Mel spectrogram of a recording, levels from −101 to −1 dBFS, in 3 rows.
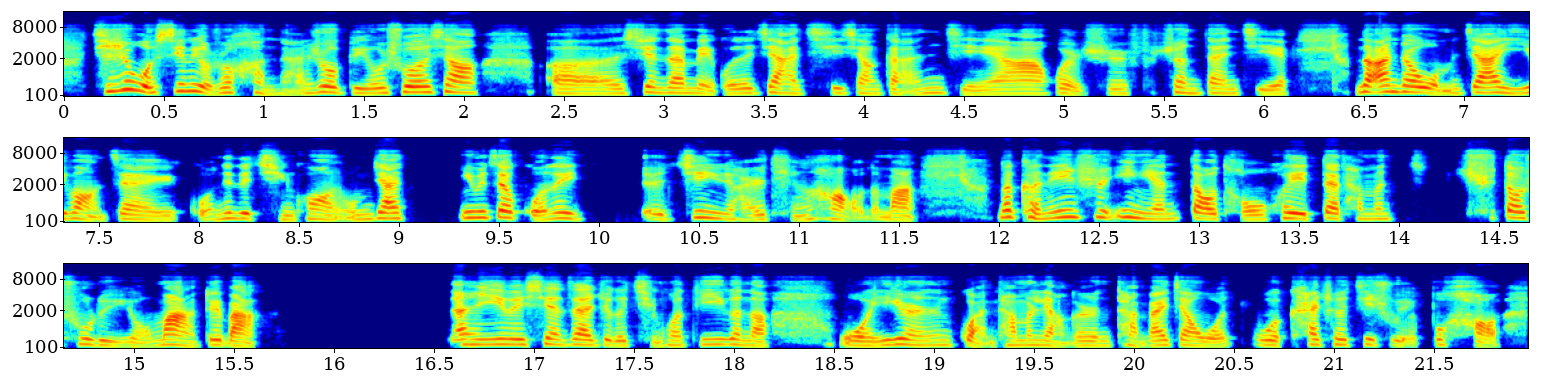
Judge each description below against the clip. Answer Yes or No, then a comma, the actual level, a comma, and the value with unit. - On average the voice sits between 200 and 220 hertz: Yes, high, 210 Hz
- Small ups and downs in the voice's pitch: No, average, 3.7 semitones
